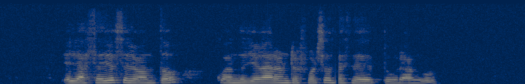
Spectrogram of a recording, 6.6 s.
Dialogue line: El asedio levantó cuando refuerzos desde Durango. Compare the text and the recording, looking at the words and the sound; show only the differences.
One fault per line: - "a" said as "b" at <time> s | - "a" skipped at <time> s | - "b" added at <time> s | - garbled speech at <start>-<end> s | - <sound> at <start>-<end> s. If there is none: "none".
- "se" added at 1.4 s
- "llegaron" added at 3.0 s
- dropout at 4.2-4.2 s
